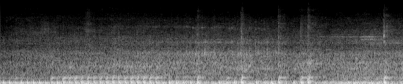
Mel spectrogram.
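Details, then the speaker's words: Royal Enfield Bullet Standard 350 single-cylinder, riding with the petrol tank running dry: steady thump, then beats drop out unevenly and the engine stumbles. Misfire from fuel starvation. "घर पहुंचेगी कि नहीं पता नहीं कल से ऐसे ही दौड़ा रहा हूं यार लो मिसिंग स्टार्ट हो गई"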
